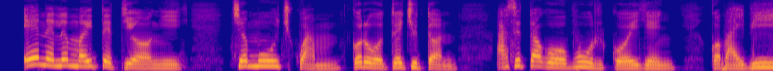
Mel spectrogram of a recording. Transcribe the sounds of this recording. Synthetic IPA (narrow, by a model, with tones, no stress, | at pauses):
e˦ne˨le˦mɔ˨˦i˦te˨tjɔ˨ŋi˨k̚ | t͡ʃe˦mu˦t͡ʃkwa˨mko˦ɾo˨twe˦t͡ʃu˦tɔ˨n | a˨sɪ˦tɔ˦ko˨bu˦rko˨i˨ke˨ɲ | kɔ˨ba˨i˨bi˦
